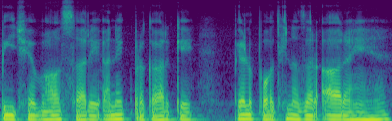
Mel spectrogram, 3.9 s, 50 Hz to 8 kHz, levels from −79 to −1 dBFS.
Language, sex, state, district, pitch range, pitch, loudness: Hindi, male, Uttar Pradesh, Lalitpur, 95-100 Hz, 95 Hz, -15 LUFS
